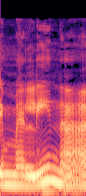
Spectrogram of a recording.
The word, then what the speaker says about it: Melina: Like when I say my name, I say Melina. I don't say Melina or Melina, you know?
